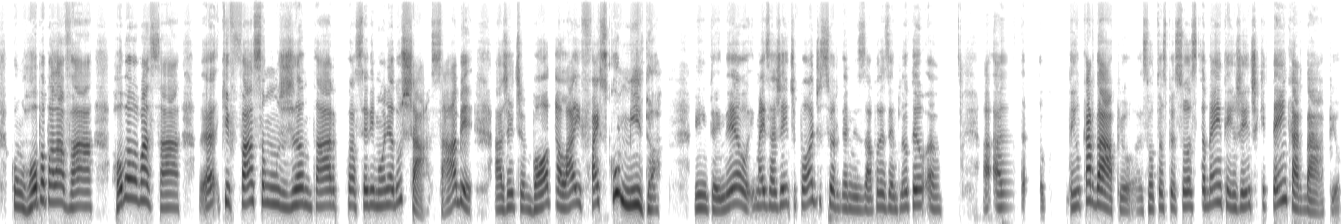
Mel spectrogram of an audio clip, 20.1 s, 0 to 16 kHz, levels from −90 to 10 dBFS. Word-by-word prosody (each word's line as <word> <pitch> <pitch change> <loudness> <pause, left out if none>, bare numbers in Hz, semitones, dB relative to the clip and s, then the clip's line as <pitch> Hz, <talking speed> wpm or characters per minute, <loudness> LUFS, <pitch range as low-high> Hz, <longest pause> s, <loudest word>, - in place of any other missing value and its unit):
com 205 -3 -2
roupa 240 - +5
pra 265 -1 0
lavar, 205 -4 0 0.3
roupa 325 -9 +5
pra 305 - +2
passar, 190 -9 0 0.3
eh, - - +1
que 265 - 0
faça 260 +3 +2
um 240 -2 -2
jantar 215 +1 +1 0.2
com 225 - -4
a 215 - -3
cerimônia 220 +1 0
do 270 +6 -4
chá, - - -1
sabe. 445 +1 -1 0.3
A 170 0 -3
gente 195 0 -3
bota 195 +7 +1
lá 185 +6 +2
e 240 - -4
faz 230 +3 -2
comida, 225 - +6 0.6
entendeu. 185 +5 -1
Mas 215 0 -2
a 200 - -1
gente 230 +1 -3
pode 260 +5 -4
se - - -8
organizar, 175 -5 -5
por 200 - -6
exemplo, 185 -1 -6
eu 205 - -3
tenho 225 +1 +3
a 170 -1 -7 0.7
a 190 - -4
a 195 +1 -8 0.9
eu - - -30
tenho 200 +2 -4
o - - -16
cardápio, 210 - +2
as 155 +2 -15
outras 185 +2 -6
pessoas 200 +2 -4
também, 230 +4 -3
tem 205 -6 -4
gente 200 +3 -3
que 220 - -11
tem 225 +7 0
cardápio 160 - -4
210 Hz, 155 wpm, -23 LUFS, 185-235 Hz, 0.9 s, comida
